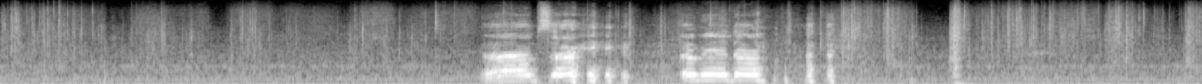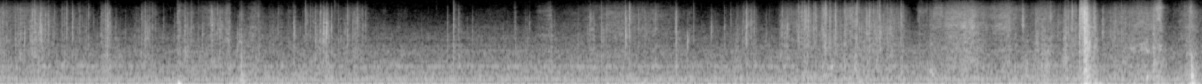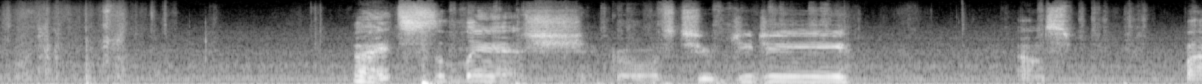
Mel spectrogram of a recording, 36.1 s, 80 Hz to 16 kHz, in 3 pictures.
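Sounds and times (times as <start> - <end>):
plastic bag crinkling: 0.0 - 24.5
steady low hum: 0.0 - 36.0.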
